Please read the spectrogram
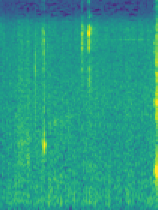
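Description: Near silence: room tone with two faint, short clicks.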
